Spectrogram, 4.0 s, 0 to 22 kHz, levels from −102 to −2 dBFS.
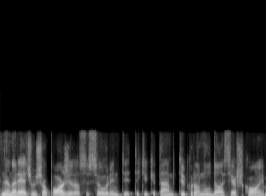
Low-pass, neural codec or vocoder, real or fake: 7.2 kHz; codec, 16 kHz, 2 kbps, X-Codec, HuBERT features, trained on general audio; fake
